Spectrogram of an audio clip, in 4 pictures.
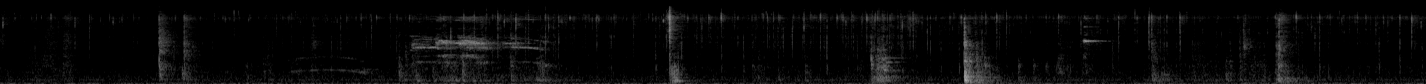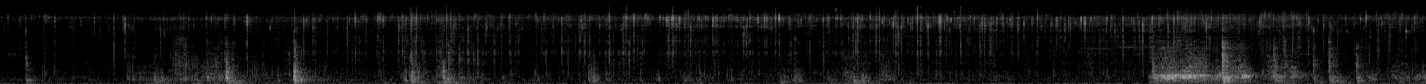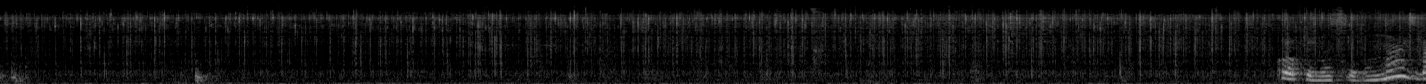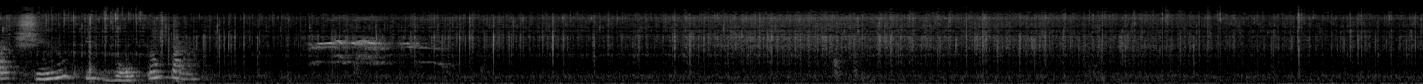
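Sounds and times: batter sizzling in a skillet: 0.0s - 57.0s.

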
